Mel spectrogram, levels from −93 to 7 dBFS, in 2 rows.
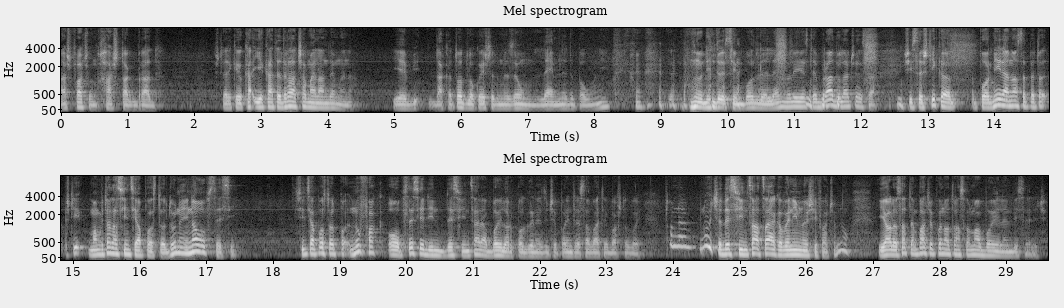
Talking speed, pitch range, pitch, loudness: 165 wpm, 95-145 Hz, 115 Hz, -15 LUFS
